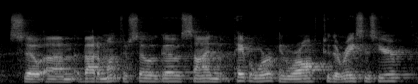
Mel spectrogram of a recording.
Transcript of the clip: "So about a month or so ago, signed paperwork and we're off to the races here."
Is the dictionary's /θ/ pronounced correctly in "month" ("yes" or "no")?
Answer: yes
